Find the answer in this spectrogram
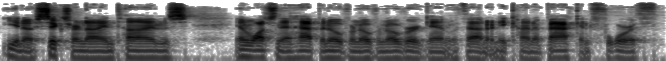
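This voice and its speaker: A man with a strikingly deep voice talks through his story in a relaxed podcast conversation. He rambles, stacking fillers and restarting his sentences as he goes. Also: fast talker. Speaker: podcast guest, bodybuilding coach. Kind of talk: casual interview chat.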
